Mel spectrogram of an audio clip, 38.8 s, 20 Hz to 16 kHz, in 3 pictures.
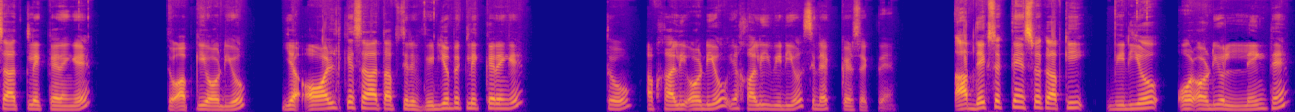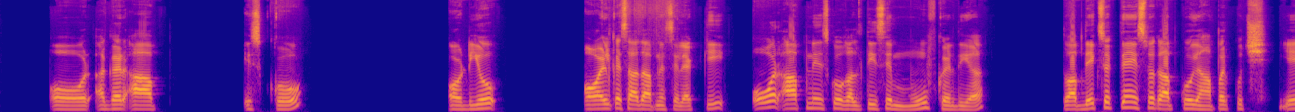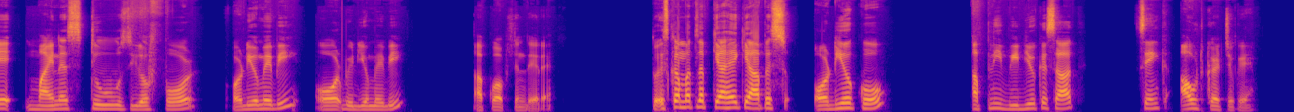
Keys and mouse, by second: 3.5 alt+click, 4.1 alt+click, 15.5 click, 18.9 alt+click, 21.4-24.5 drag.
